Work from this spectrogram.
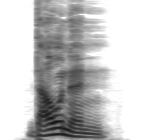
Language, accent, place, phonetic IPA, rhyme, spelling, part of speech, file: German, Germany, Berlin, [ˈdaʊ̯nən], -aʊ̯nən, Daunen, noun, De-Daunen.ogg
- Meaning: plural of Daune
